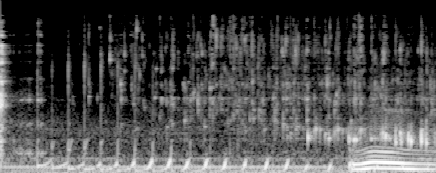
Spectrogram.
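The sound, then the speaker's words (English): A dark Russian stout aged in tawny port wine barrels is poured into a glass, a rapid glugging rhythm of liquid hitting glass, steady, then a fuller rising fill tone as the pour finishes. No one speaks. “and now the pour.”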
